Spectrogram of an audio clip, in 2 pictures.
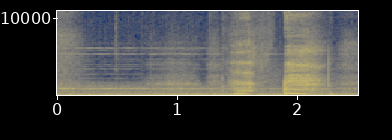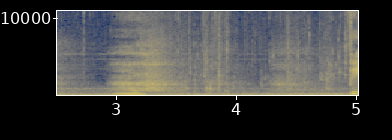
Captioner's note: groaning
